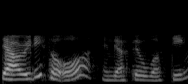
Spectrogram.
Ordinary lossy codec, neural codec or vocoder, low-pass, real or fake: AAC, 16 kbps; codec, 16 kHz, 8 kbps, FunCodec, trained on Chinese and English, 25 frames a second; 7.2 kHz; fake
